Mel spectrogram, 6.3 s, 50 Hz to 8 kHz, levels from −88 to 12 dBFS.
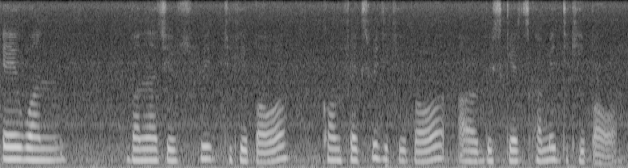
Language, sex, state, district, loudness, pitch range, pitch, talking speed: Nagamese, female, Nagaland, Dimapur, -16 LUFS, 185-205 Hz, 195 Hz, 145 wpm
